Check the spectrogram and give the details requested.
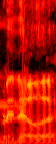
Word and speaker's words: Manila: It rhymes with vanilla. Type of paper. Manila.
